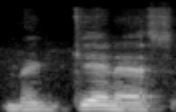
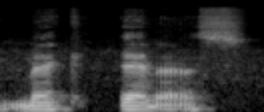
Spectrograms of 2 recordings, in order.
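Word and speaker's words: McInnes: he dmca me because I mispronounced his name mcginness instead of MC inis no sorry Gavin mcginness you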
